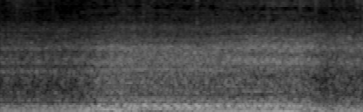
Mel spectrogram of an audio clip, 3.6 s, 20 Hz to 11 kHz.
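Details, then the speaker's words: Ford F350, 283,000 miles, replacement transmission about 120,000 miles, torque converter 8,000, refilled with about 4 gallons fluid; deep steady drone bogging slightly as gearbox picks up load, pulling evenly, no slipping or clunks; engaging properly. "Hear it lugging, that means it's working."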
